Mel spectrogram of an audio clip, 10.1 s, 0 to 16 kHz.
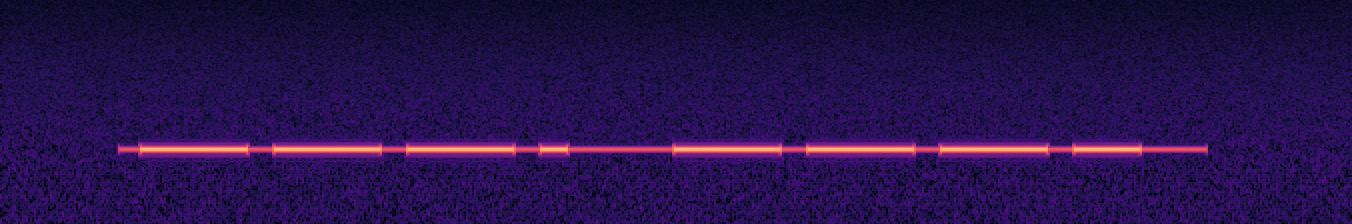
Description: Radio time signal (JJY), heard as a tone whose level steps once a second, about 1270 Hz. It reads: 0 0 0 M 0 0 0 1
